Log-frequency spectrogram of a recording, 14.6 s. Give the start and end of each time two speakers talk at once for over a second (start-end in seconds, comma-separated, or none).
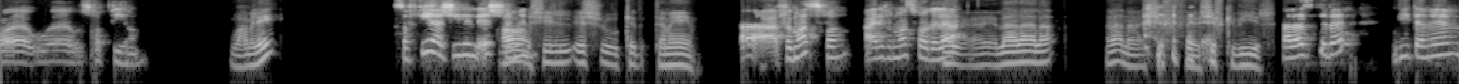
none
